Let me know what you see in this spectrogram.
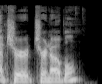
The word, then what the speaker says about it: Chernobyl: Yeah, Chernobyl.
